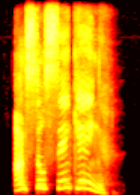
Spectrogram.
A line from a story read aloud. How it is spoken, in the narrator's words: Annie wailed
